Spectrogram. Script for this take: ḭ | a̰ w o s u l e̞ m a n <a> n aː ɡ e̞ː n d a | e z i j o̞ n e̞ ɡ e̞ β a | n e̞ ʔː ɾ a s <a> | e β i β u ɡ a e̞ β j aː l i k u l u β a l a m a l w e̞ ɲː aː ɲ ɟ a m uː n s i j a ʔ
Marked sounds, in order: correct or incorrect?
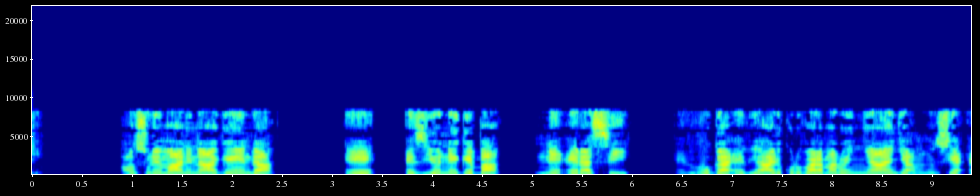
incorrect, incorrect

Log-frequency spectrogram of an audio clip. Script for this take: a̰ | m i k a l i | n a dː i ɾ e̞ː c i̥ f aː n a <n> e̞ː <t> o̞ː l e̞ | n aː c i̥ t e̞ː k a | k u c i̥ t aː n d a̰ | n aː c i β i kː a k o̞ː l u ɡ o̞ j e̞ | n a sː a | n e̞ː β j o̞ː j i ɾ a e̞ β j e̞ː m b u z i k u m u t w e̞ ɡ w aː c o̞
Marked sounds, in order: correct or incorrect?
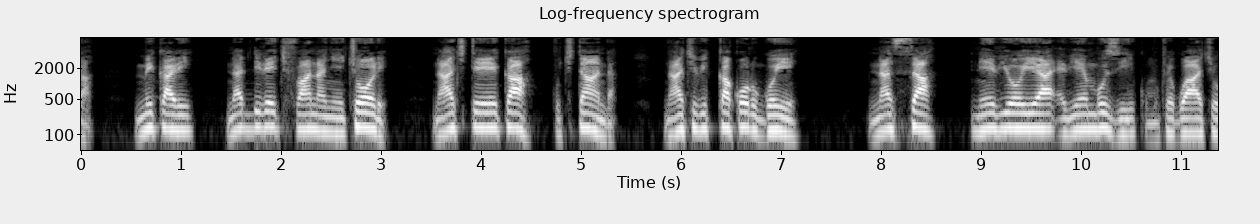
incorrect, incorrect

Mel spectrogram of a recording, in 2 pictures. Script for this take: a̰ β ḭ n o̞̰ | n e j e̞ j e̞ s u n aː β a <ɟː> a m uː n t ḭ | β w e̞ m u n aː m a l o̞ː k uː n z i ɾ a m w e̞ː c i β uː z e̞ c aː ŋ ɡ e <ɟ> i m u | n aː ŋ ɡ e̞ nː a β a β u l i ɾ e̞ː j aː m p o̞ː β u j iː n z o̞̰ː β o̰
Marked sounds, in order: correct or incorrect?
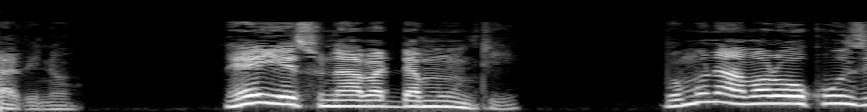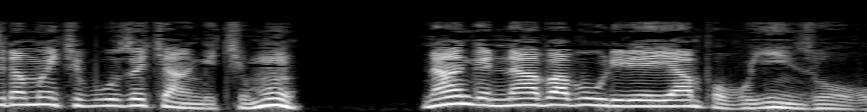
incorrect, incorrect

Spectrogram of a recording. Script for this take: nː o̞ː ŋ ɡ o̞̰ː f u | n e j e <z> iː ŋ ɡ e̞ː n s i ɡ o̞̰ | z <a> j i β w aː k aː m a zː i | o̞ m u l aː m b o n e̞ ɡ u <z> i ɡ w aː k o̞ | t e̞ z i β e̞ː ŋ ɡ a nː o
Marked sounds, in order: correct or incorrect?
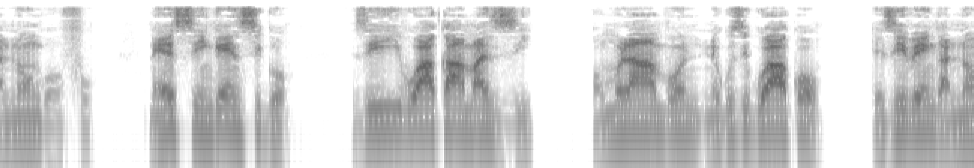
incorrect, incorrect, correct

